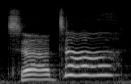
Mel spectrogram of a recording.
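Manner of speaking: high, proud ta-da; high ta-da reveal. Real, not acted. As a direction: present it with a flourish. Revealing the stamped image.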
